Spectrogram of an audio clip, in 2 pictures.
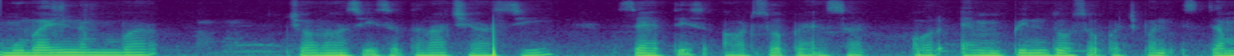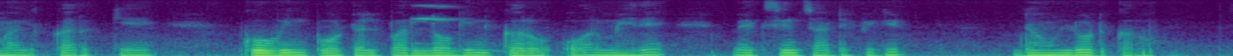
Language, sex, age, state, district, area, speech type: Urdu, male, 45-60, Delhi, Central Delhi, urban, read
